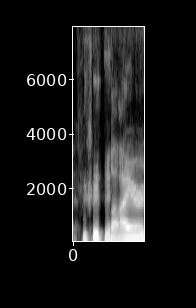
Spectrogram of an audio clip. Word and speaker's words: FHIR: In the FHIR community, because FHIR is pronounced fire.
